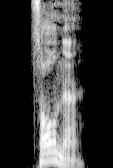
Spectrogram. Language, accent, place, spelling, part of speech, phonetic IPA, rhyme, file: German, Germany, Berlin, Zorne, noun, [ˈt͡sɔʁnə], -ɔʁnə, De-Zorne.ogg
- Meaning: dative of Zorn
